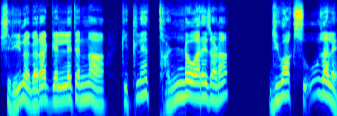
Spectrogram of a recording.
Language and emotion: Goan Konkani, happy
